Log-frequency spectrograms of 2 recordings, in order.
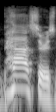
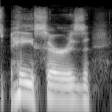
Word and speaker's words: Pacers: And why do you keep saying the name wrong? Passers. Maybe you're not aware of it. The reason that I know it's Pacers is because their shirts say, yes, sirs. So you're saying Passers, not Pacers.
